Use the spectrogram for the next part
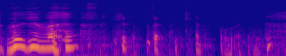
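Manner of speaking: laughing through the quote, fast; laughing repeat. Retold or imitated. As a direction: repeat the line, cracking up mid-sentence.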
